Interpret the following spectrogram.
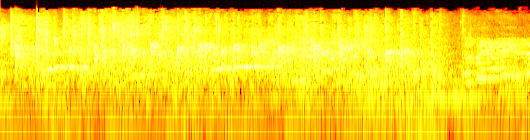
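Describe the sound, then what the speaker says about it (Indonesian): Students clap together in a classroom lesson, a dense, even patter of hands over about five seconds, with voices chattering and calling out underneath. "Tepuk tangan ini buat ini ya."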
